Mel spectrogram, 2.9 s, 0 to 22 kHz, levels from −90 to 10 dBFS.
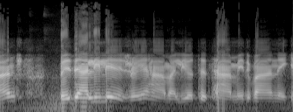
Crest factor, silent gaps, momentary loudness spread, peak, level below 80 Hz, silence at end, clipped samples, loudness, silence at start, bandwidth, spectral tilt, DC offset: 18 dB; none; 9 LU; 0 dBFS; -54 dBFS; 0.05 s; under 0.1%; -15 LUFS; 0 s; over 20 kHz; -1.5 dB/octave; under 0.1%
